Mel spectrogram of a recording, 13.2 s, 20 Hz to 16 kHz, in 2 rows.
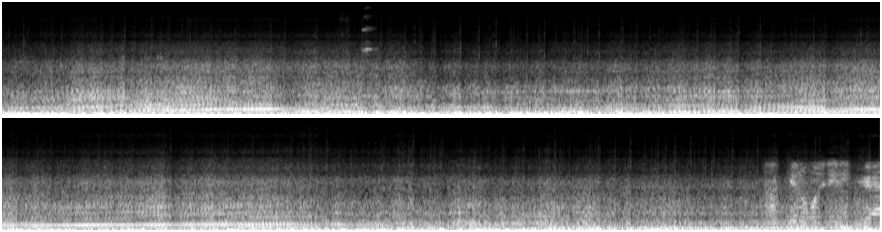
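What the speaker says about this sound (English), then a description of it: "kind of accelerate and just show you how this thing will accelerate if you need to" A 1979 VW camper van accelerates onto a highway, its engine giving a steady low drone and road rumble that slowly builds, with someone talking over it.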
